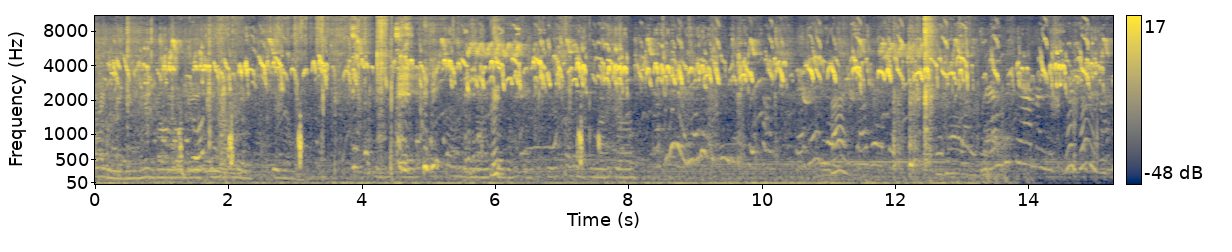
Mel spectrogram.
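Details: Chicks chirping on a farm in the morning: a dense chorus of high, thin, downward-slurred peeps repeating constantly, over lower soft clucking and a steady low hum.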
